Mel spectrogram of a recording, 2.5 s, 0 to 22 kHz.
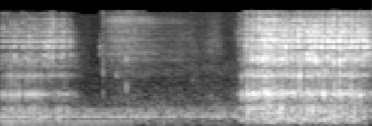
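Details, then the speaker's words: Demonstrated nasal snoring in the context of a person in their 20s with severe snoring that worsened with weight gain: buzzing, nasal snore on inhaled breath, felt as vibration in the nose rather than throat. "이렇게 잘 느껴 보면 코가 이렇게 떨리는 느낌이 있을 거야 그거 코 거래요"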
